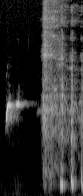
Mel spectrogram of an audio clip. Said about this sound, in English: it seems like a tune of some kind. Oh, okay. Yeah. So it's not like someone signaling, like, hey, there's people here. No, it's not like, it wasn't like a one-off. It's like somebody idly whistling a tune. Are they whistling while they work? Perhaps.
